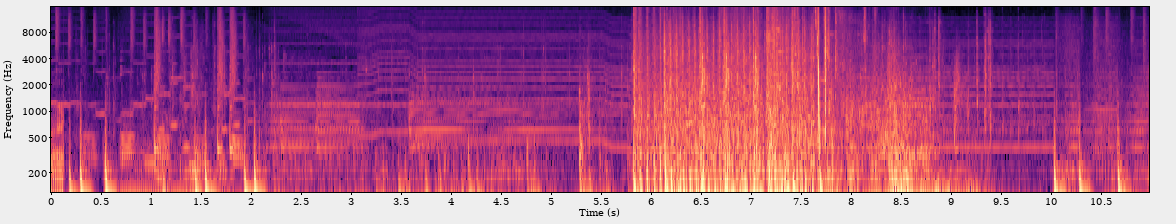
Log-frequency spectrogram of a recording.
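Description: SMG fire in the Call of Duty battle royale map Rebirth Island, loud rapid bursts of close gunfire with short pauses, then a sustained dense volley mixed with game effects and tones.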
